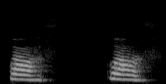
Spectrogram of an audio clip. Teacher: जुबान का पिछला हिस्सा, जुबान की जड़ ऊपर के तालु की तरफ उठी हुई है, इसलिए ये हरूफ मुस्तालिया में आता है।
